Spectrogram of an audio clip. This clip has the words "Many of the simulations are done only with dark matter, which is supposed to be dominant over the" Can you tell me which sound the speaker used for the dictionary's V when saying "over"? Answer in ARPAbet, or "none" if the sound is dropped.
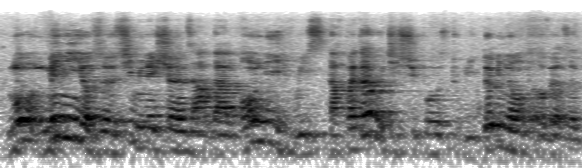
V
